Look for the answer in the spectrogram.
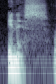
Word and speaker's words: Innes: All right, this is from Scott Innes, rhymes with Guinness.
